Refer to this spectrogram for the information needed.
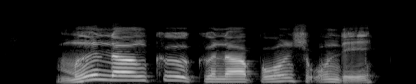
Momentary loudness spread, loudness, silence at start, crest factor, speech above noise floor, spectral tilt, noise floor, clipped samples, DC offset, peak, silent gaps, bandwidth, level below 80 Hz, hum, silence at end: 14 LU; -22 LUFS; 0.6 s; 18 dB; 50 dB; -7 dB/octave; -72 dBFS; under 0.1%; under 0.1%; -4 dBFS; none; 7 kHz; -60 dBFS; none; 0.45 s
